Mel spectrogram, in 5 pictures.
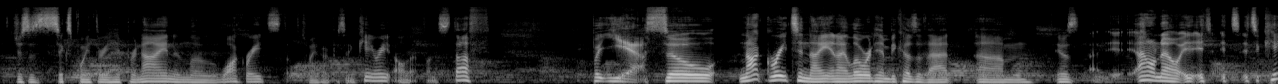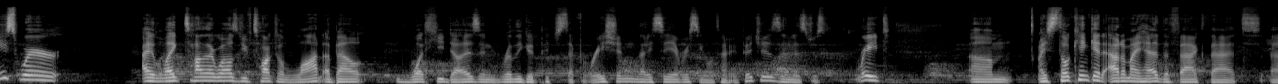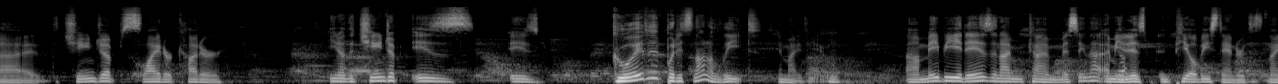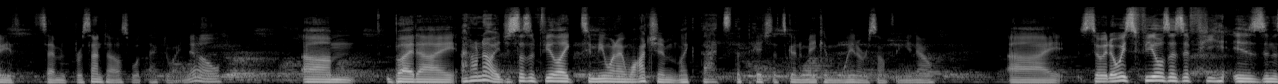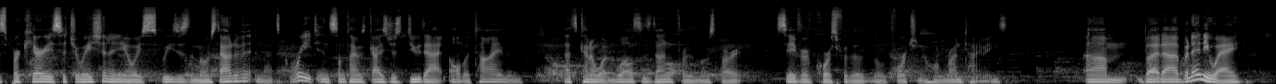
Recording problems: background chatter; noticeable; throughout; 3 voices, 20 dB below the speech

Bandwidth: 15 kHz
